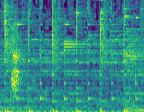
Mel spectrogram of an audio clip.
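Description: Dogs bark repeatedly inside a store, giving sharp, evenly spaced yips and bow-wows about every half second at moderate volume.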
